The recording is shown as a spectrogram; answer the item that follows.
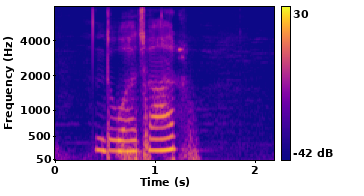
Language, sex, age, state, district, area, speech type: Hindi, female, 18-30, Madhya Pradesh, Hoshangabad, urban, spontaneous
